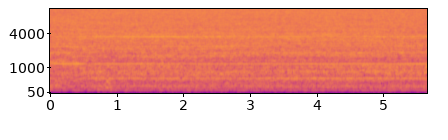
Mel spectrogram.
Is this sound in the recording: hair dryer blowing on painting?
yes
